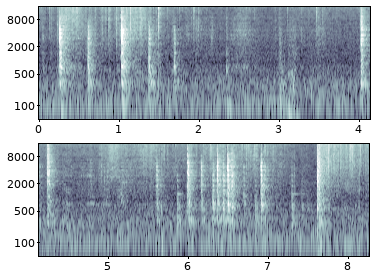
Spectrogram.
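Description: A cheela sizzling in oil on a non-stick pan while a spatula scrapes and taps against the pan. The strokes come in clusters: several in the first two seconds, two about four seconds in, and a quick run near the end, when the cheela is turned over.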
